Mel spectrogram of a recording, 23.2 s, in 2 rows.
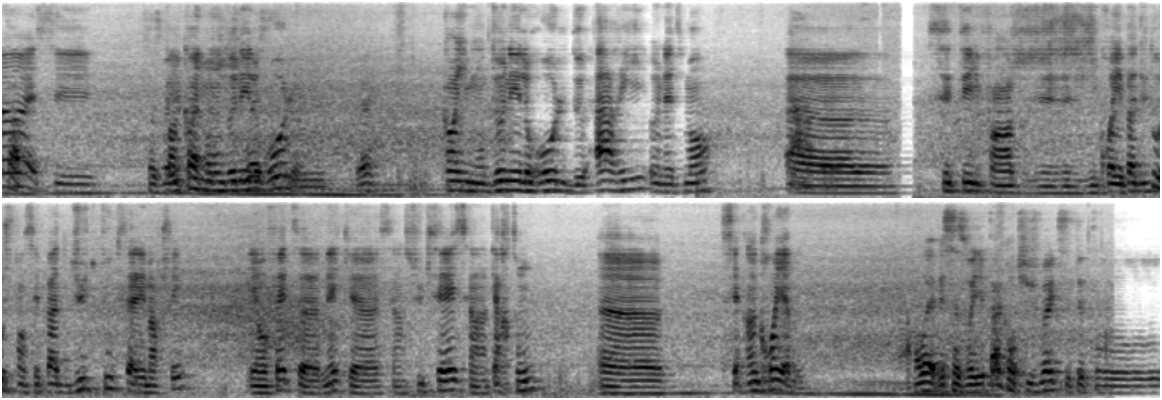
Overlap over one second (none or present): present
